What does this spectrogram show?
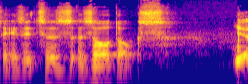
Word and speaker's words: Xordox: us about um the uh I'll try to pronounce it is it zordo yeah zordo uhuh so how did all that come about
